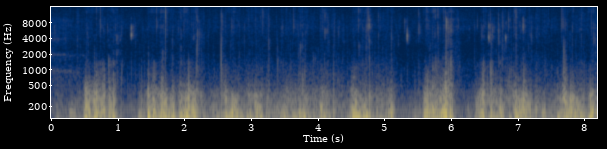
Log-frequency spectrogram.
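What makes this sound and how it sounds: Fingertips rub and tap directly on the small, soft silicone ear of a black dual-ear binaural ASMR microphone. The result is a close, muffled stream of deep rumbling thumps and scrapes, almost all low in pitch around 105 Hz, swelling and fading in uneven bursts with no ring after each touch.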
